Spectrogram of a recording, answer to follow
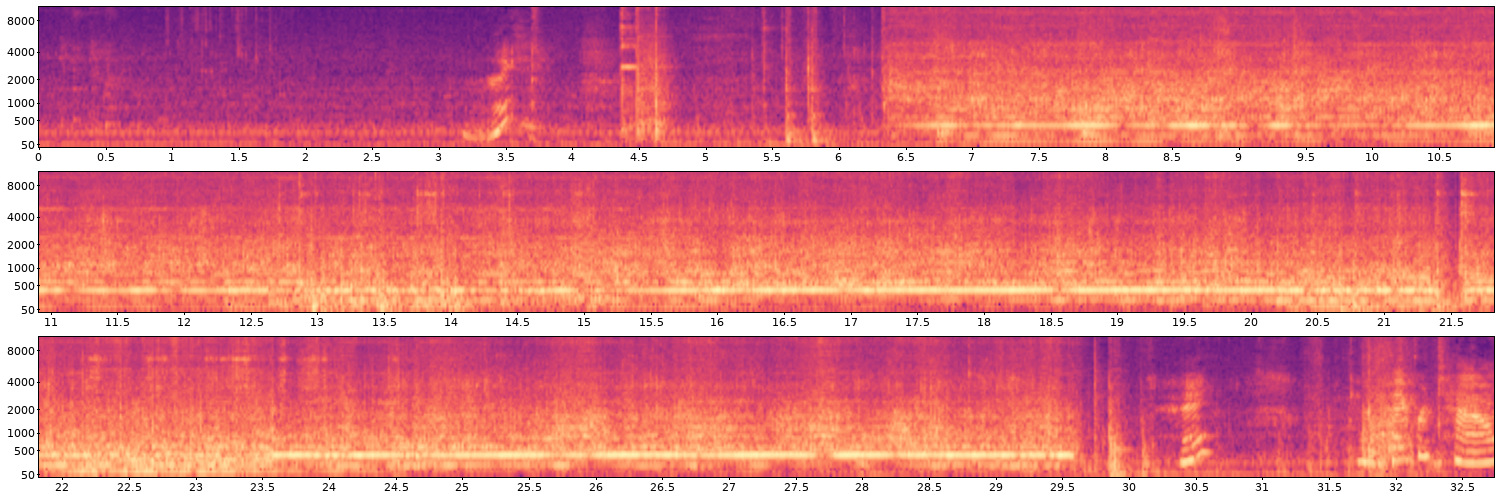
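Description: KitchenAid immersion (stick) blender running in a pot of cold process soap batter, blending the freshly added oil in. It switches on about six seconds in, runs steadily with one constant hum, and stops just before the end, after a few light clinks near the start.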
